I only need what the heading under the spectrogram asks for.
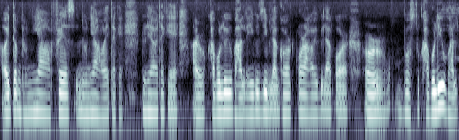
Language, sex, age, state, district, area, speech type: Assamese, female, 45-60, Assam, Dibrugarh, rural, spontaneous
